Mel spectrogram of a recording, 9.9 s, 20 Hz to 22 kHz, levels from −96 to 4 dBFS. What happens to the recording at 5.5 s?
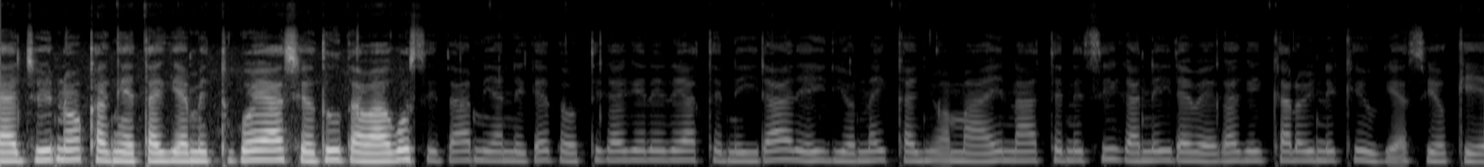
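At 5.5 s the speech has collapsed to a faint residue about 22 dB down, from 2.76 s after "mĩtugo yacio thutha wa" to the end. The likely cause is one channel inverted, cancelling centred content in mono; unlike a plain volume drop, the remnant is only the small mismatch between the channels.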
